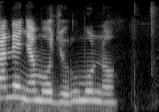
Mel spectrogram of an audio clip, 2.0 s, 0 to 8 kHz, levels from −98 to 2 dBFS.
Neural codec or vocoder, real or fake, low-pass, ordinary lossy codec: none; real; none; none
